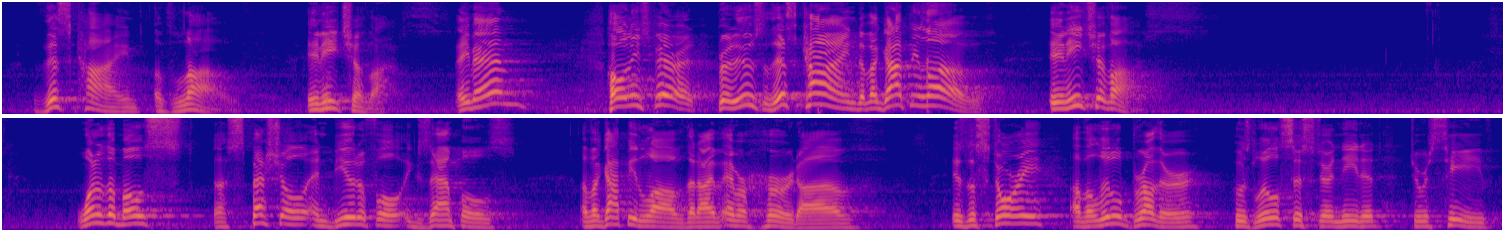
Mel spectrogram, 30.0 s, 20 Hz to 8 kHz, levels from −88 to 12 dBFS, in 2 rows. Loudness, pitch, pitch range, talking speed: -29 LUFS, 135 Hz, 120-180 Hz, 100 wpm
